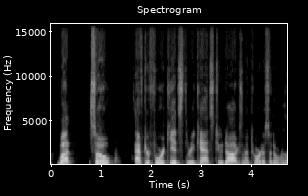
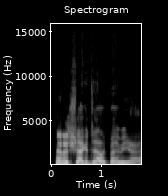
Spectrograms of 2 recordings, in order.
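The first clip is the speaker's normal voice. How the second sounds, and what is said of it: Bad British Austin Powers impression. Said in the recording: “do a Austin Powers impression ... That was just random, horrible British. English, whatever.”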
